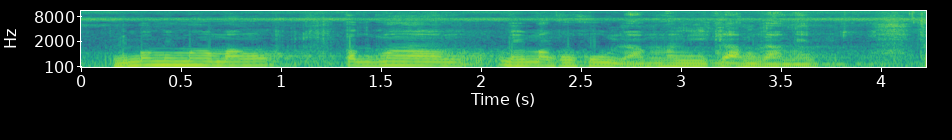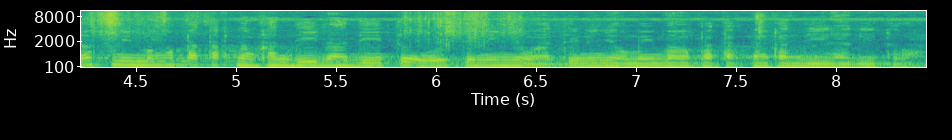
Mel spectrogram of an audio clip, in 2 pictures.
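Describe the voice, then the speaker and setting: A man talks very fast in a fairly high voice, with ordinary pitch variation and very even loudness. Room echo and noticeable background noise are audible. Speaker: paranormal mukbang vlogger. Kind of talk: solo ghost-hunting vlog with eating. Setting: inside a dark church.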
